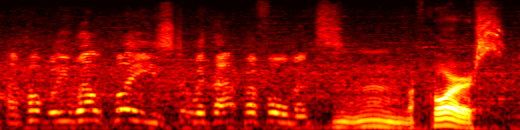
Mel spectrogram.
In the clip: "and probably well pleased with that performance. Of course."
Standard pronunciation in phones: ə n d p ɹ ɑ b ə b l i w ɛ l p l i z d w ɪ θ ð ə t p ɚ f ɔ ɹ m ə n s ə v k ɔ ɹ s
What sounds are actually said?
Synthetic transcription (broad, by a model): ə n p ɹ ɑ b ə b l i w ɛ l p l i z d w ɪ ð ə t p ɚ f ɔ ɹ m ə n s ə v k ɔ ɹ s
